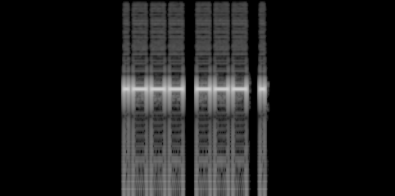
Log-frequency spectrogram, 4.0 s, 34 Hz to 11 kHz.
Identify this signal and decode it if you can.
Morse code, heard as a keyed tone, about 27 wpm, 800 Hz. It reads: JOE
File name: Alphabetical / Alphabetical mp3s / Js @25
